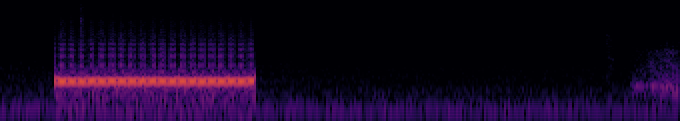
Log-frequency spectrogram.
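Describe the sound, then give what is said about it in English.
A single ringback tone purrs on a phone line for about two seconds, loud and steady, during a call placed to a grandfather, then gives way to faint line hiss while the call waits to be answered. “So we we called Grandpa and uh, we wanted to hear what he thought about this awful classic Cleveland Browns loss, and he was a little preoccupied at the time.”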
